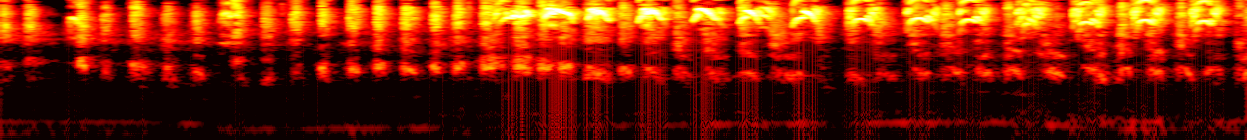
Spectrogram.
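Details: Two red squirrels squabbling at a bird feeder, chasing each other with rapid, high, thin squeaks repeated about four times a second, not getting along.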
